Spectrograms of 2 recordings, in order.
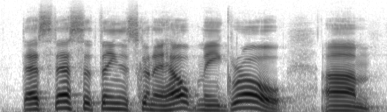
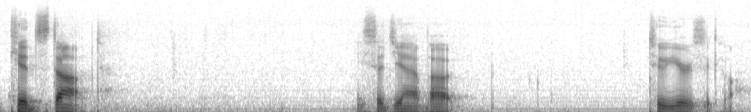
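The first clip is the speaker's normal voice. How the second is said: hushed grave voice; 8 semitones lower, 11 dB quieter, faster than usual. Retold or imitated. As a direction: drop to a hush for the story's punchline. Evangelist's quiet grave climax.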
